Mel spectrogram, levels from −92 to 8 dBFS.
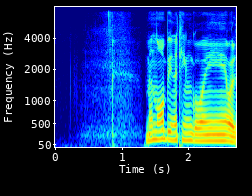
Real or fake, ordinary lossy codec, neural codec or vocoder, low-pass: real; none; none; 7.2 kHz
